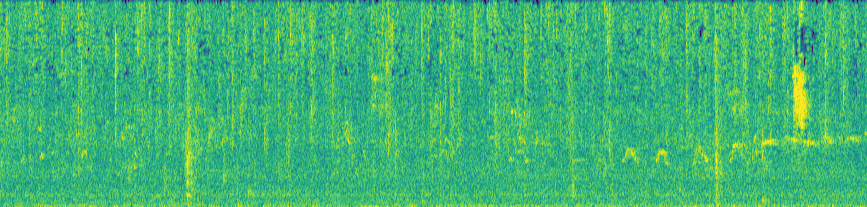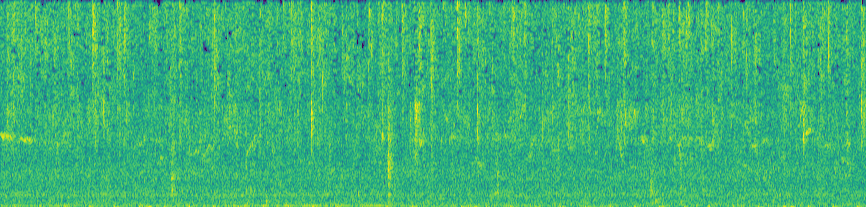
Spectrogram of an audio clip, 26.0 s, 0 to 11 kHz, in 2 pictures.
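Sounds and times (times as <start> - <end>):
soft rain with dripping drops: 0.0 - 26.0
bird chirping: 9.4 - 13.6.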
